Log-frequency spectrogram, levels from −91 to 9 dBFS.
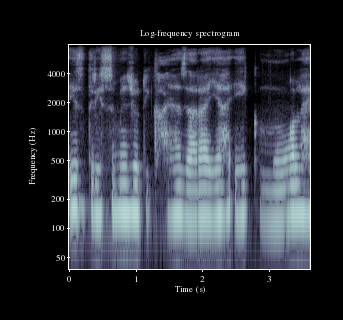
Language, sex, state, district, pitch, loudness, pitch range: Hindi, male, Jharkhand, Deoghar, 140 Hz, -20 LUFS, 135-145 Hz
